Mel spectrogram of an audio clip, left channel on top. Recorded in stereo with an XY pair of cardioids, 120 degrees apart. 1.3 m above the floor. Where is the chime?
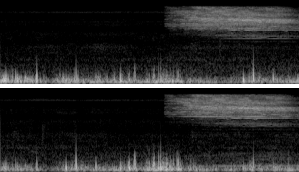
55° right, 3.5 m.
